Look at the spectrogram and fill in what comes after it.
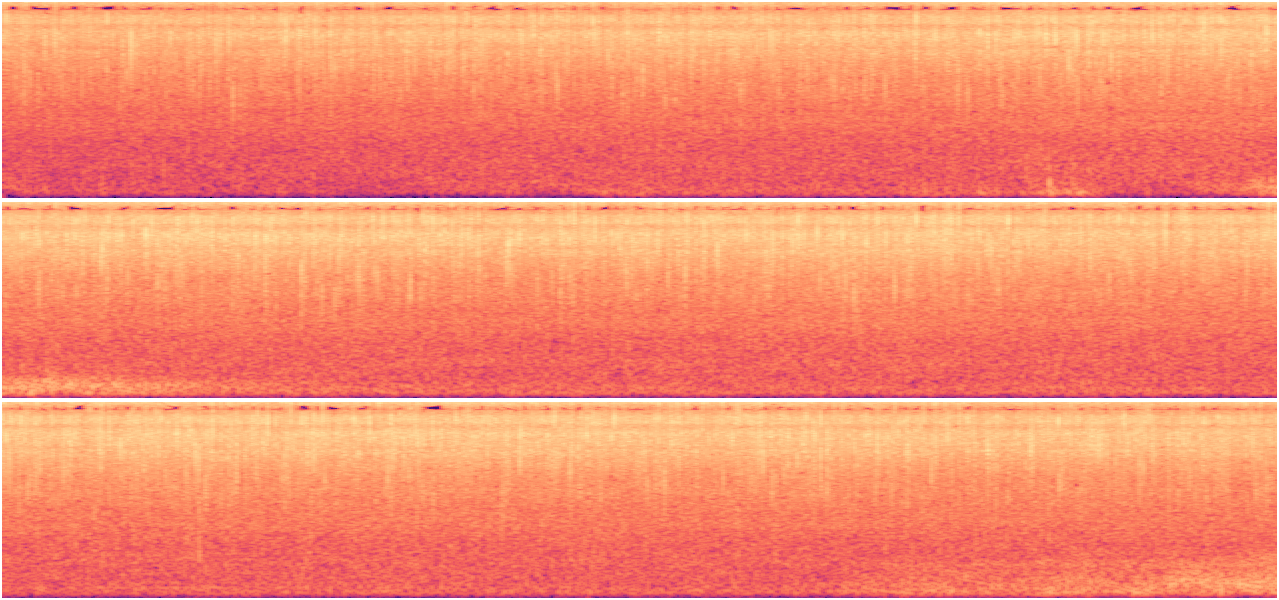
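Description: Heavy rain pouring steadily in a thunderstorm, with rolls of thunder rumbling low about ten seconds in and again building near the end.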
